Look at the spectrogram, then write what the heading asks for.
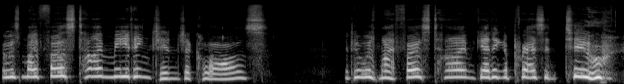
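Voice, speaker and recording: A little cartoon cookie child with an extremely high, sweet voice. The delivery is slow, gushing and earnest, as in a storybook game tale, and sounds close and dry. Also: female voice, fairly even intonation, a little mellow, no echo. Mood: earnest, wistful. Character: sweet excitable young cookie child, poor and lonely.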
